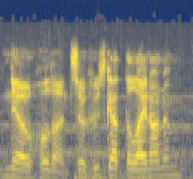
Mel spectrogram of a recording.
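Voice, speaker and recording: A man's voice: on the high side, brisk, sharp tone, dull audio, soft background music. A man acting as game master, casually narrating a tabletop game and explaining it to players.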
